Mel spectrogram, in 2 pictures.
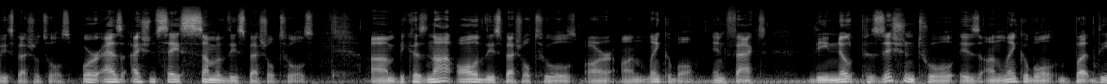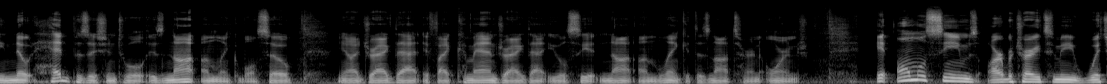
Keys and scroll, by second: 15.0 BackSpace, 19.2 BackSpace.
